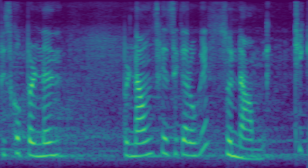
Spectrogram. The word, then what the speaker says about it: tsunami: वह बेटा चुनाव में इस वर्ष पहले मिट्टी साइलेंट है आप इसको पौन इंच कैसे करोगे सुन मिर्ची है सुनामी इस जैपनीज़ वर्ड जो सुनामी बट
